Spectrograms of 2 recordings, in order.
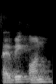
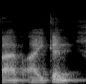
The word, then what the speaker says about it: favicon: if pronounced uh properly a lot of people pronounce it as a favicon but it is fab icon so uh logo is very simple and straightforward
